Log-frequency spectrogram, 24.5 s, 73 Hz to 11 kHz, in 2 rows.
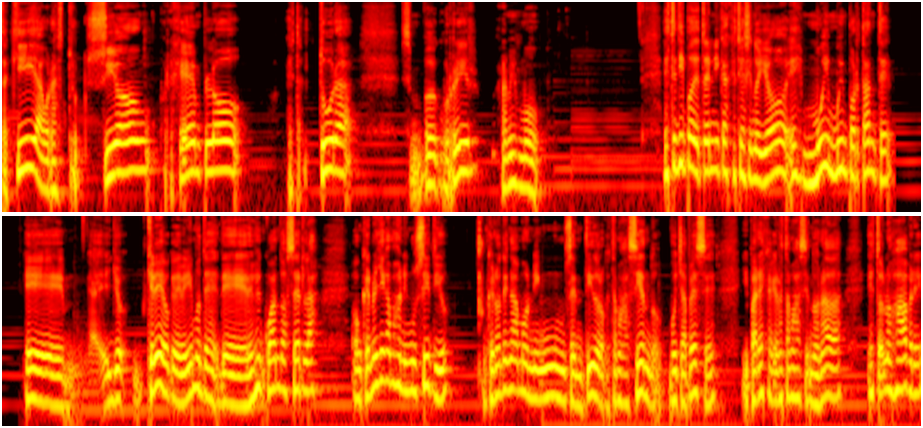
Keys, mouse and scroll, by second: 0.0 ctrl+shift+right click, 0.4-1.9 middle drag, 1.9 e, 4.6-7.1 middle drag, 7.1 ctrl+r, 9.0-13.9 middle drag, 16.8-19.8 middle drag, 20.3 click, 21.2 middle click, 21.8 ctrl+r.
